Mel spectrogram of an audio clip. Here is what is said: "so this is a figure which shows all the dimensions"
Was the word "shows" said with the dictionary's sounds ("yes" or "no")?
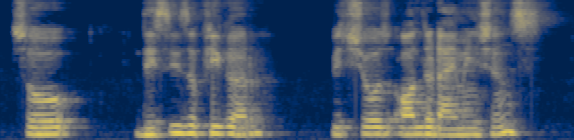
yes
